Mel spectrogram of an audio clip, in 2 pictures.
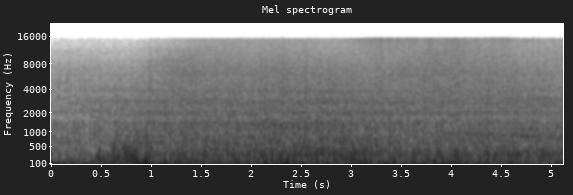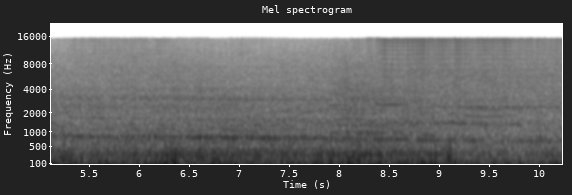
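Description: Electric commuter train running past at close range: a loud rumble of wheels on rail with irregular knocks, and from about four seconds in a thin whine that slowly falls in pitch.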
